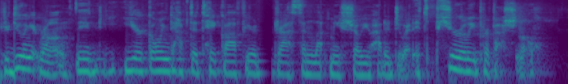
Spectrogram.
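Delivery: ordinary talk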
